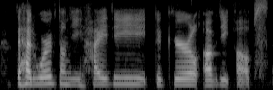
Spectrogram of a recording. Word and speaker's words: Heidi: popular heidi i mean i say heidi but i don't know how you would pronounce her name hi decent right yeah heidi is right okay i'm not completely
